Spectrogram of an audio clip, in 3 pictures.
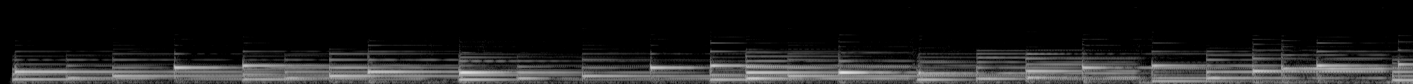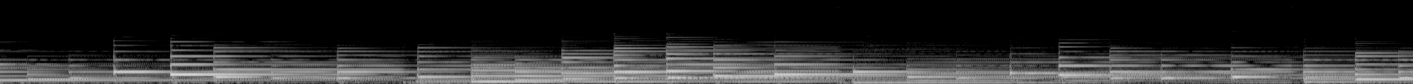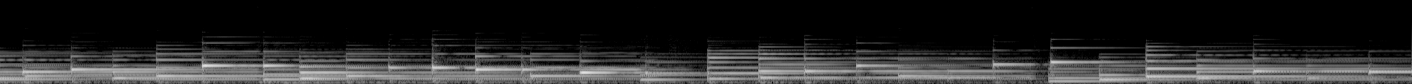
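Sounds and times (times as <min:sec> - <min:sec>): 
piano music: 0:00.1 - 0:42.3.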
